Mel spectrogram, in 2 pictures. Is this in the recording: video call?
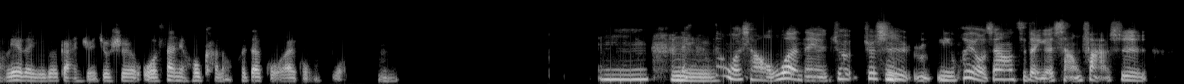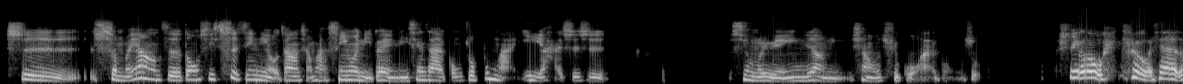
yes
